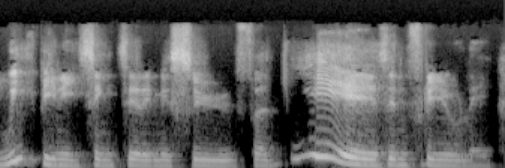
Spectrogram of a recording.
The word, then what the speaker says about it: tiramisu: And he created this thing called tiramisu, not tiramisu, because he spoke Venetian dialect, and that's how you say it in Venetian dialect.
